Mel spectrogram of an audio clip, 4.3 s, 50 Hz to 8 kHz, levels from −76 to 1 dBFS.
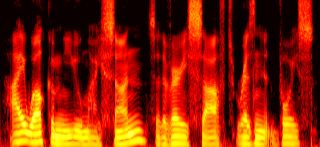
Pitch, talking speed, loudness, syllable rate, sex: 100 Hz, 155 wpm, -18 LUFS, 4.3 syllables/s, male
